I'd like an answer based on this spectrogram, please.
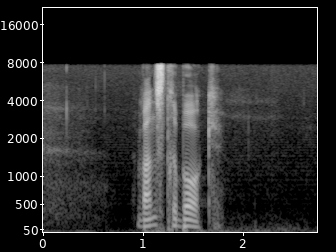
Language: Norwegian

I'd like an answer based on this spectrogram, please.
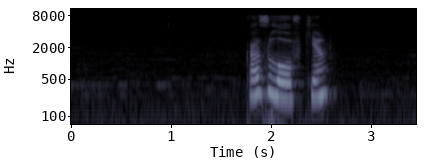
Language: Russian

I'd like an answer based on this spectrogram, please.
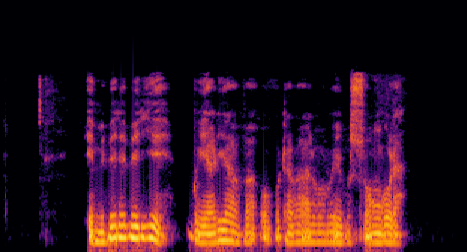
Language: Ganda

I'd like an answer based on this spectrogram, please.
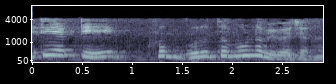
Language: Bangla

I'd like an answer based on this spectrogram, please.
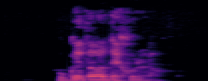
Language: Kabyle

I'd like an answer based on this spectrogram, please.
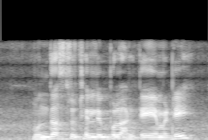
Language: Telugu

